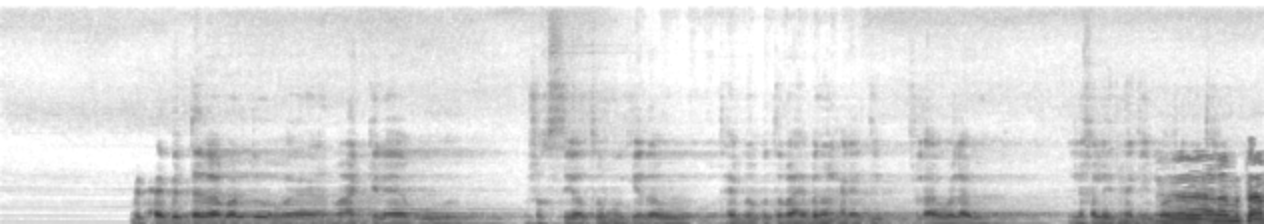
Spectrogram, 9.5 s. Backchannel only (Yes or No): No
